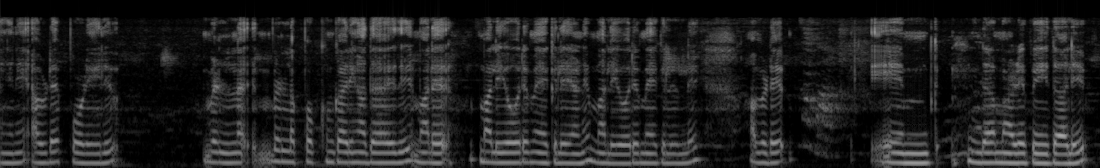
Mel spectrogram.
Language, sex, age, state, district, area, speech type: Malayalam, female, 45-60, Kerala, Palakkad, rural, spontaneous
